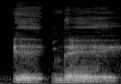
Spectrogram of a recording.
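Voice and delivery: low, throaty, guttural monster voice from the gut. Narrating a game, the speaker voices a tall creature looking down at Siska: guttural voice. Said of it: "it says in a guttural voice".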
